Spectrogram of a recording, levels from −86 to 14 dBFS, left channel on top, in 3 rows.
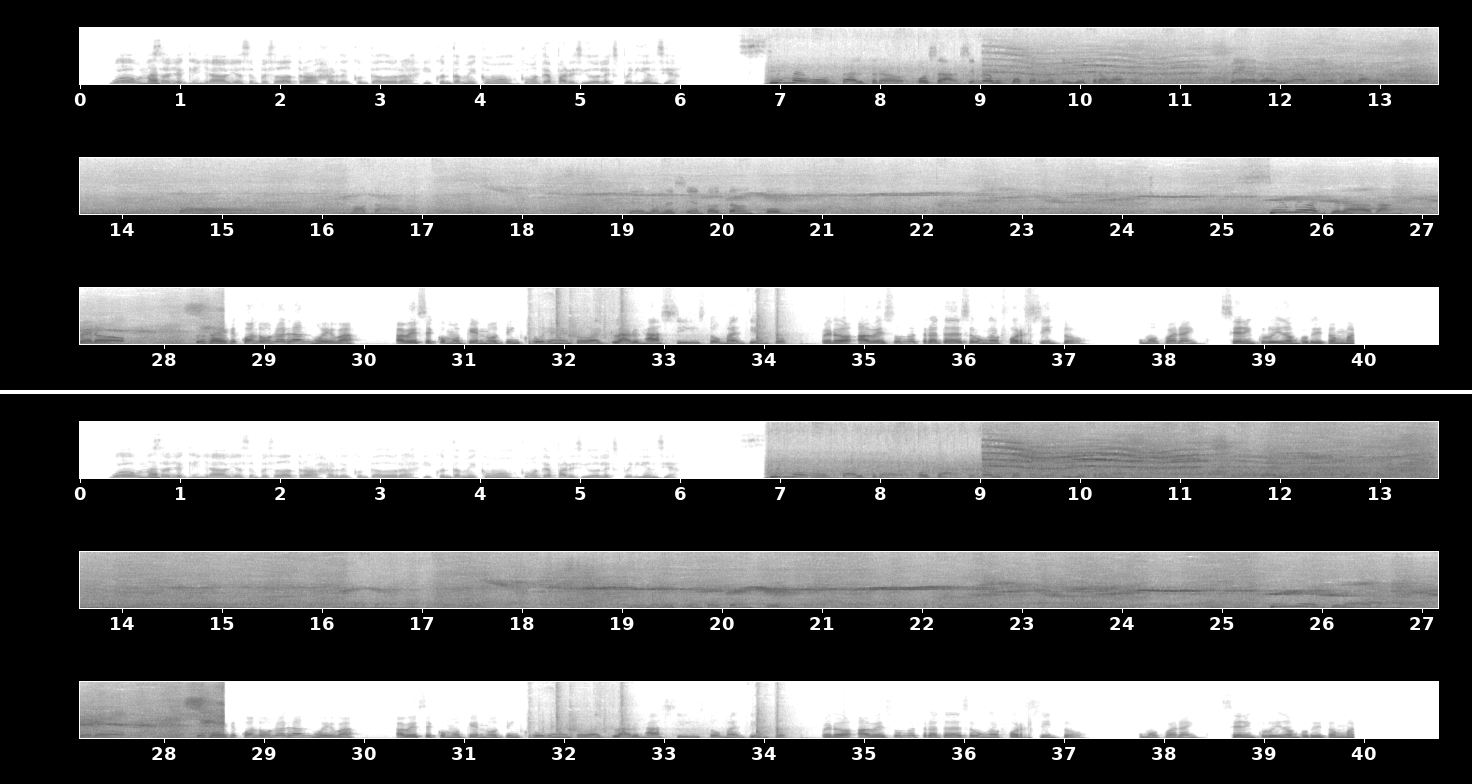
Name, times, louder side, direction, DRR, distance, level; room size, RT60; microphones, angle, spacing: voice 1, 0.3-6.0 18.5-19.0 21.8-25.1, left 1 dB, 30° left, 6.7 m, -48 dB
sound 1, 6.8-23.8, right 2 dB, 45° right, 2.0 m, -35 dB
voice 2, 6.9-10.7 11.5-13.6 13.9-14.0 14.6-15.6 16.3-17.3 18.5-18.8 19.1-21.0 25.5-26.9 27.1-27.6 28.3-29.9 30.3-34.2 34.6-37.2 37.7-38.3 38.7-39.9, left 5 dB, 50° left, 0.4 m, -32 dB
sound 2, 9.0-28.6, right 6 dB, 75° right, 0.9 m, -30 dB
sound 3, 29.6-36.7, equal, 5° left, 0.8 m, -45 dB
head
